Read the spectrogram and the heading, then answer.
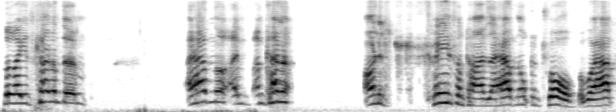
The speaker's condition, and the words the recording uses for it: Stuttering. If I speak in a louder voice and a little robotic, I sound like this.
